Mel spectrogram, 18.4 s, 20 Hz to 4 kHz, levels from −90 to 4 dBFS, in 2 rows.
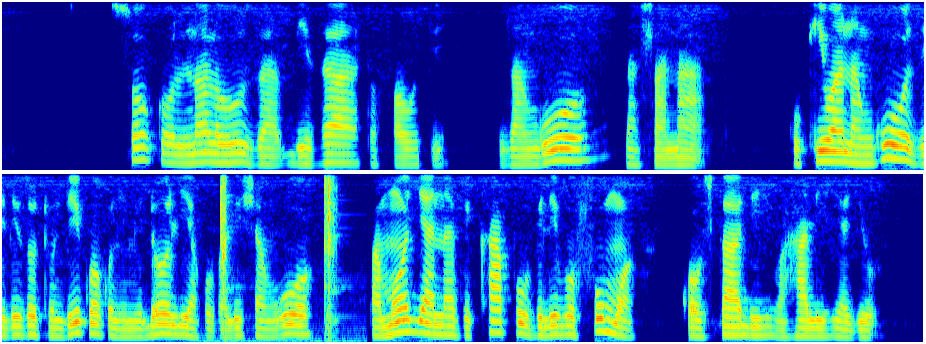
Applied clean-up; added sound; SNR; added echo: none; Camera; 3 dB; none.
